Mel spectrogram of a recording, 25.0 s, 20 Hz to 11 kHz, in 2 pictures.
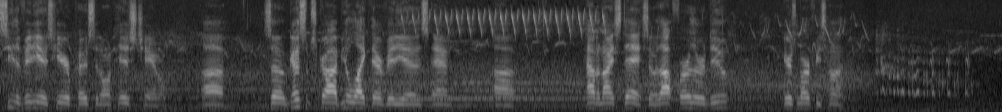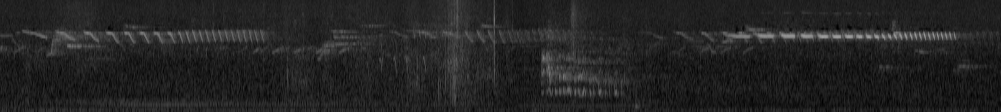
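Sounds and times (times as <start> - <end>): songbird high trill: 0.1 - 24.8
turkey gobbling: 9.8 - 12.2, 19.3 - 20.5.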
